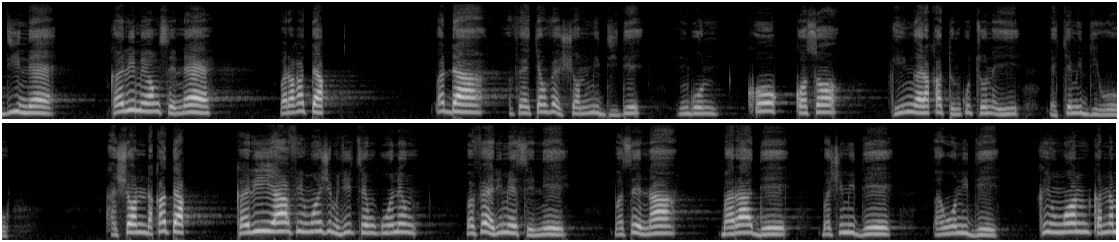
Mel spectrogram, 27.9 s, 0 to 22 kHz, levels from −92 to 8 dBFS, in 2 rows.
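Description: Speech recording, no technical faults detected.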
